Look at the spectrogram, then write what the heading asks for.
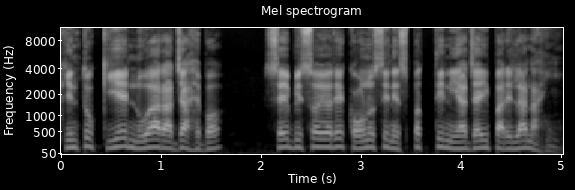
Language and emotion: Odia, neutral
